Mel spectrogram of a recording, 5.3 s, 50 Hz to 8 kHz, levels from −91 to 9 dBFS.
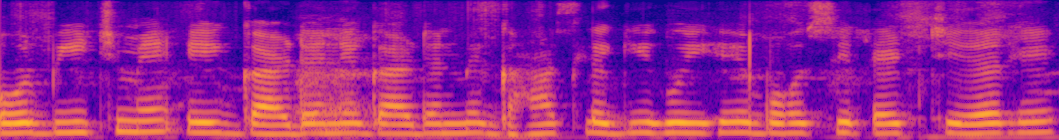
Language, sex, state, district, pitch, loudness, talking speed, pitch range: Hindi, female, Chhattisgarh, Raipur, 205 Hz, -16 LUFS, 190 wpm, 200-215 Hz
